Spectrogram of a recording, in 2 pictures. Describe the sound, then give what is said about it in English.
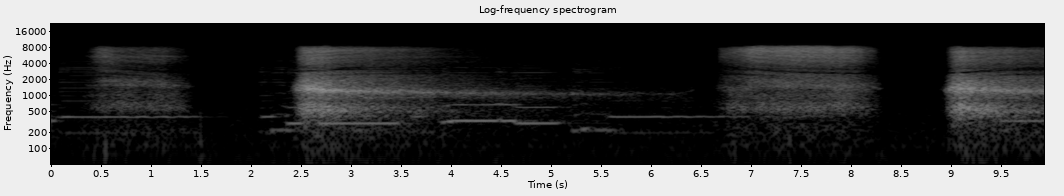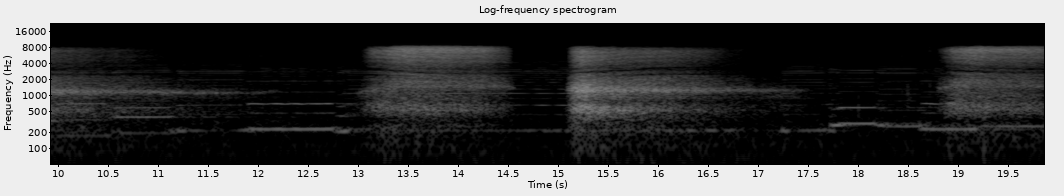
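Slow, deep breaths in and out, taken ten times as an act of faith, each a long airy rush lasting a few seconds, repeating steadily over soft sustained background music with no talking. “Now, go on, breathe in and out deeply 10 times.”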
